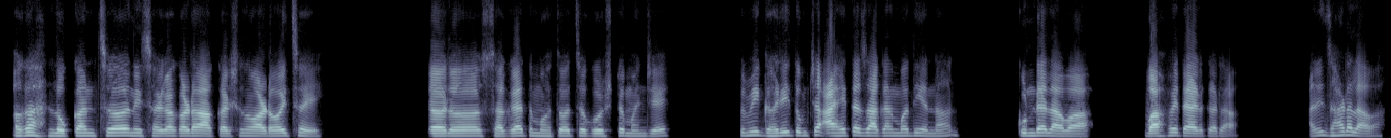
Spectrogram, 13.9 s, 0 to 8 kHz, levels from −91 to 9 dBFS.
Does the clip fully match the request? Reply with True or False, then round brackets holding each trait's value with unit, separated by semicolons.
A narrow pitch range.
True (1.7 semitones)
